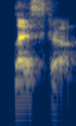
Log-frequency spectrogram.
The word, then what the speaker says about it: Leicester: Leicester. Yeah, that's what I see.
